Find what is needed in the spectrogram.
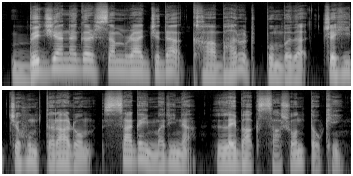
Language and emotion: Manipuri, neutral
